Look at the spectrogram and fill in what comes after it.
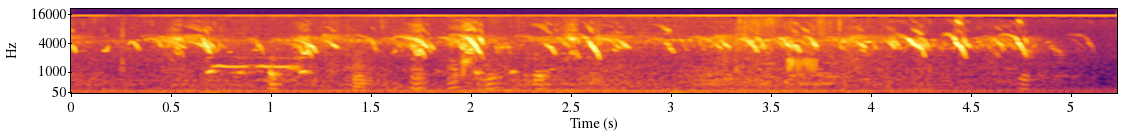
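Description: A brood of young chicks peeping: many rapid, overlapping high cheeps that each fall in pitch, fading out near the end.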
